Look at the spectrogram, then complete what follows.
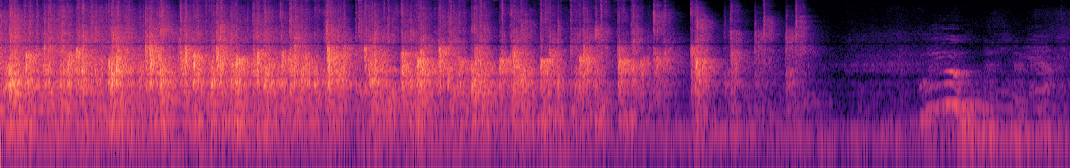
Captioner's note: audience applauds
